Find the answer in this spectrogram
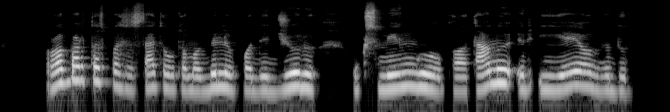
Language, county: Lithuanian, Kaunas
